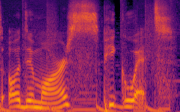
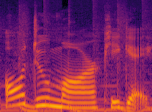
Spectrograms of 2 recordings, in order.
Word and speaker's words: Audemars Piguet: It's written as Audemars Piguet, but the way you pronounce it is Audemars Piguet, without pronouncing the S and without pronouncing the T in the end.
